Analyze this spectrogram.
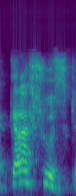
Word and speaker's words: Krasucki: Você acabou de pronunciar para mim, mas ainda assim é Krasuski.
